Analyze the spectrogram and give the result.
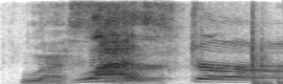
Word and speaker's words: Leicester: Lester.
